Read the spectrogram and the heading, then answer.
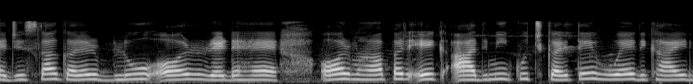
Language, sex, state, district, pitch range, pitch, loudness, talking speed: Hindi, female, Jharkhand, Palamu, 210-245 Hz, 225 Hz, -17 LUFS, 130 wpm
